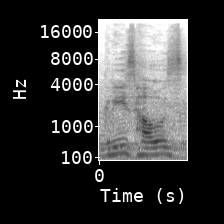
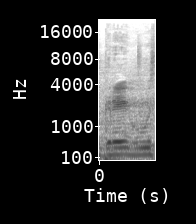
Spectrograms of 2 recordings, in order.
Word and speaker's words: Grease House: Yeah, during my last Q&A, I pronounced Grease House exhaust as Grey Goose exhaust, and there were two people commented that I'm thinking about vodka, but it's not.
